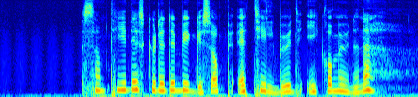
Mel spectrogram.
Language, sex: Norwegian, female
